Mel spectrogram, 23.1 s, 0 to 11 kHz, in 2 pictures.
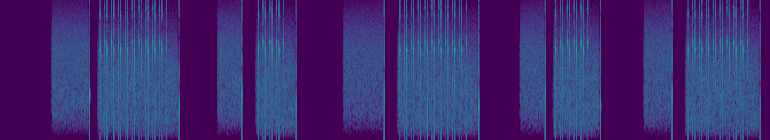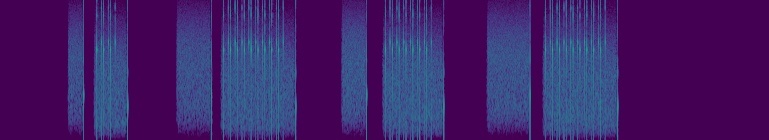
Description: Pulse dialling, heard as a rotary dial, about 10 pulses a second. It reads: 0 4 0 5 9 3 9 7 9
